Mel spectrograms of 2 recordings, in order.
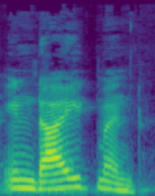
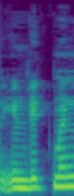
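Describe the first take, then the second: First: इंडाइटमेंट said in-DITE-ment, with a silent c; the right way: इंडाइटमेंट, rhymes with bite; correct pronunciation. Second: इंडिक्टमेंट said in-DICT-ment, with the c sounded; the common mistake: इंडिक्टमेंट with a k; wrong pronunciation. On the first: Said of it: "इसका pronunciation है इंडाइटमेंट". (सही उच्चारण: इंडाइटमेंट, c silent) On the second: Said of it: "लेकिन इंडिक्टमेंट नहीं". (गलत उच्चारण: इंडिक्टमेंट, क बोलते हुए) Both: Shown as a demonstration.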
